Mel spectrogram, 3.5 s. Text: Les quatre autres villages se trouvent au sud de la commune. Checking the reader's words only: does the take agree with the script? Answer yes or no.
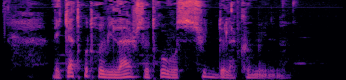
yes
